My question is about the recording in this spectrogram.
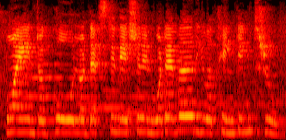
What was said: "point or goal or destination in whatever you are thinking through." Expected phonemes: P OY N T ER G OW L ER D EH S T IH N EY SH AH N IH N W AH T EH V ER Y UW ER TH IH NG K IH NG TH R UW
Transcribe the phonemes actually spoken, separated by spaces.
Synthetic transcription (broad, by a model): P OY N T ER G OW L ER D EH S T IH N EY SH AH N IH N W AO T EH V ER Y UW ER T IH NG K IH NG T R UW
